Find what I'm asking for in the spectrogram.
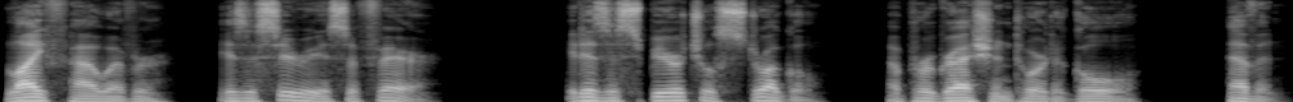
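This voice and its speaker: A man, a monk, reading a spiritual book aloud in a measured, earnest way after a brief casual intro. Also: sits low, no echo, clean studio sound.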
